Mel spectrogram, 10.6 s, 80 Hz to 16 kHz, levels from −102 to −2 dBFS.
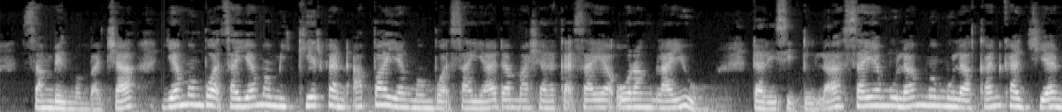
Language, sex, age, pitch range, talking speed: Malay, female, 20-39, 185-230 Hz, 120 wpm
